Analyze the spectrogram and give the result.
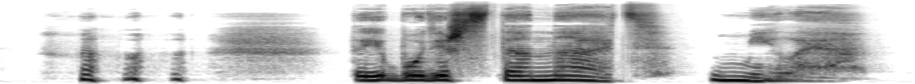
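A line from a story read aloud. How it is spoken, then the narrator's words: Menacing whisper. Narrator (Russian): прошептал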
